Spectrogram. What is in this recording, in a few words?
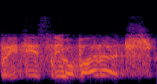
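Serbian attack position mood med, speech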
